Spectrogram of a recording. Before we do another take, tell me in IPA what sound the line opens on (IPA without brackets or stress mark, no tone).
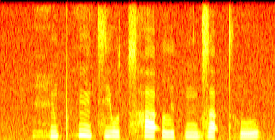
h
